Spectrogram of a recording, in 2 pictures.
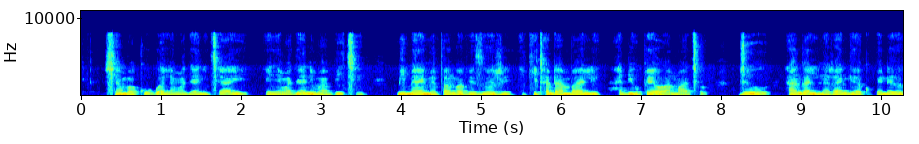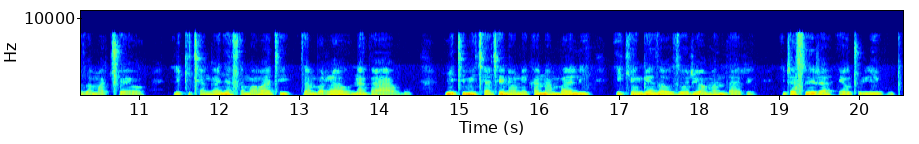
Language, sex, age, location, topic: Swahili, male, 18-24, Nairobi, health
